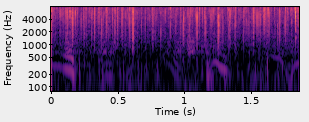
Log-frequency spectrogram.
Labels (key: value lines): label: biophony, cascading saw
recorder: SoundTrap 600 or HydroMoth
